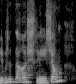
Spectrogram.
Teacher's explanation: Note the Drittam. The sh is doubling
